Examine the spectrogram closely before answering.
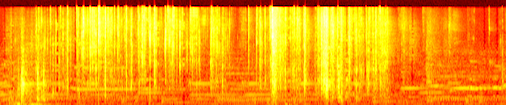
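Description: Foil wrapper of a Commander Legends draft booster pack crinkling and crackling as it is handled and torn open, in loud bursts for about five seconds before dying away. Quiet background music plays underneath.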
